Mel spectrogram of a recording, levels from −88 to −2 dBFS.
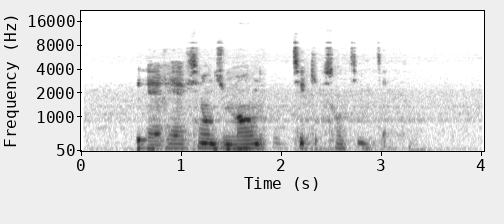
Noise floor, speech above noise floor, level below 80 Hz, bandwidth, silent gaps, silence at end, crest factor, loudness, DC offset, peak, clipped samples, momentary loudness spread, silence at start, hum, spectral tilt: -63 dBFS; 38 dB; -56 dBFS; 9.2 kHz; none; 1 s; 20 dB; -25 LUFS; under 0.1%; -6 dBFS; under 0.1%; 16 LU; 0.55 s; none; -4.5 dB/octave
